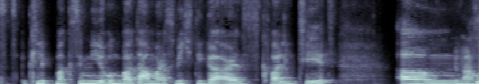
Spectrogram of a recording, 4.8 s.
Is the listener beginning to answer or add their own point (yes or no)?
yes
